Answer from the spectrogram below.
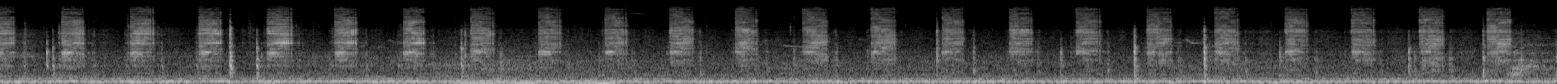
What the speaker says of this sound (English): Let's get the ratchet on the right way around.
